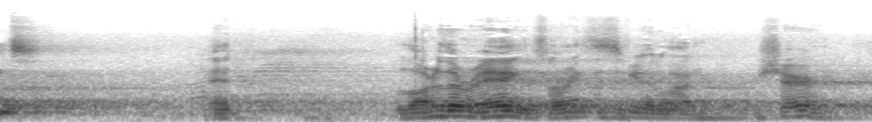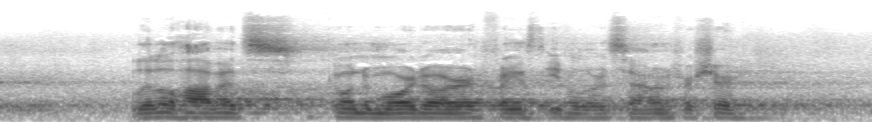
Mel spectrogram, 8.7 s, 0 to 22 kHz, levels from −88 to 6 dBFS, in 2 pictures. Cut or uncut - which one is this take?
cut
